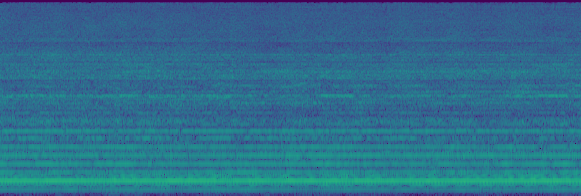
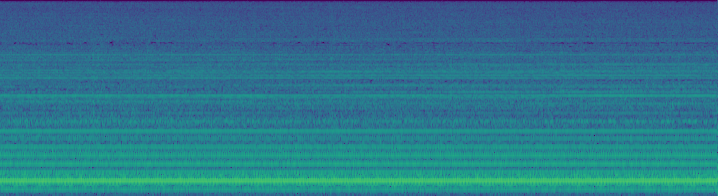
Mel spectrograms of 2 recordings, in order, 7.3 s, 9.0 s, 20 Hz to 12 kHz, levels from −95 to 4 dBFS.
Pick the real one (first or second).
second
